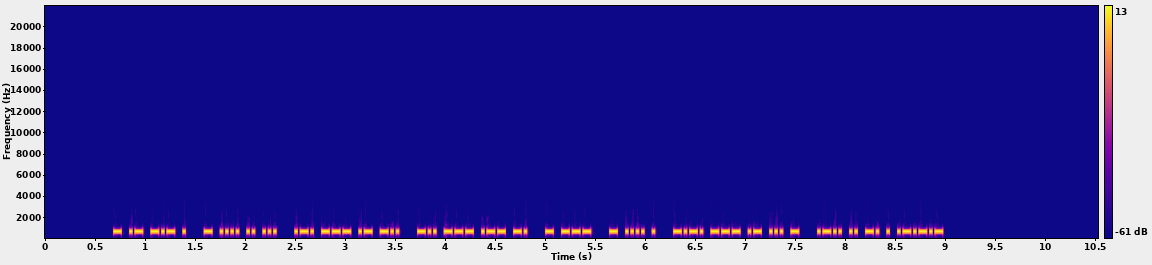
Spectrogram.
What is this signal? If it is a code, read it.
Morse code, heard as a keyed tone, about 46 wpm, 700 Hz. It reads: TAKE THIS ROAD DOWN TO THE COAST LINE.
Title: Sentences from Top 1000 Words - Review Part 4 - 45wpm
